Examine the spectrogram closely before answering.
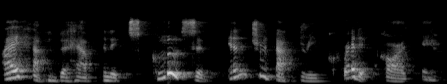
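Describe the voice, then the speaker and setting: A woman's voice: fairly low pitch, wildly swooping pitch, moderate pace, darkish tone. A woman playing a motherly older landlady in a radio sitcom, wheedling and guilt-tripping with martyred self-effacement.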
